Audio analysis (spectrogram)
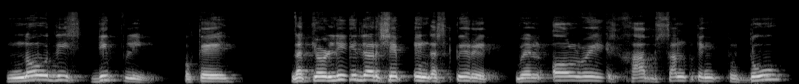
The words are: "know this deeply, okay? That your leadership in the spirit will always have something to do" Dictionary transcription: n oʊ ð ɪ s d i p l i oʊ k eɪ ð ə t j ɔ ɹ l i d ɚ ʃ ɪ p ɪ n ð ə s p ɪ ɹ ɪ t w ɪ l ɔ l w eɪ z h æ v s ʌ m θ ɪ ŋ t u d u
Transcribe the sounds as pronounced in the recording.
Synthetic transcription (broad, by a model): n oʊ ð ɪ s d i p l i oʊ k eɪ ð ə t j ɔ ɹ l i d ɚ ʃ ɪ p ɪ n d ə s p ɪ ɹ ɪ t w ɪ l ɔ l w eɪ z h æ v s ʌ m t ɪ ŋ t u d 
